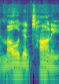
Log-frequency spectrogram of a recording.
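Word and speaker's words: mulligatawny: It's actually spelled like it sounds. M u l i g a t a w n y. Mulagatani. Tawni as in the color of the soup, too.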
